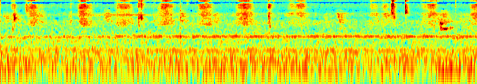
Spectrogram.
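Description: Steady low background rumble with a faint steady hum, scattered light ticks, and a short chirp near the end.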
